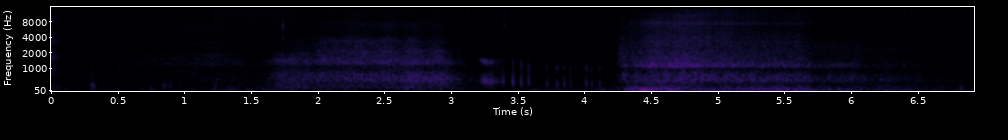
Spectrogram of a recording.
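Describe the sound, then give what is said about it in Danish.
Four slow, deep breaths drawn and released, long airy rushes of noise with a brief pause between them, and no one speaking. “Og så tage fire gode, dybe vejrtrækninger.”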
